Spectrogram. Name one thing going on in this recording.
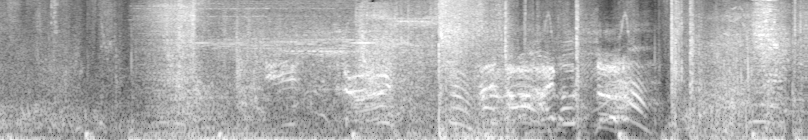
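Heavy punches and kicks thud in a scuffle.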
